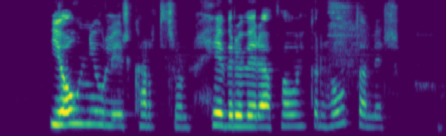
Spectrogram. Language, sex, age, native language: Icelandic, female, 18-19, Icelandic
